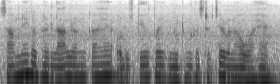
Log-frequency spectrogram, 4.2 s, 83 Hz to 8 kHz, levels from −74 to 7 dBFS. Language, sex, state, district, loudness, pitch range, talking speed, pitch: Hindi, male, Arunachal Pradesh, Lower Dibang Valley, -14 LUFS, 110-120 Hz, 240 wpm, 115 Hz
